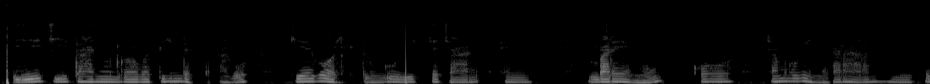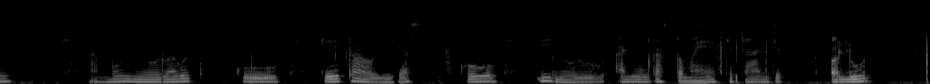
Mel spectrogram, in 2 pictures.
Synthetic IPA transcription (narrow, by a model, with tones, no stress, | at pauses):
i˨je˦t͡ʃi˦taɲʊ˦nkɔ˦ba˦ti˦nde˨ta˨ko˦ | kɪ˦ɛ˦kɔ˦˨lki̥˨tu˨ŋɡu˦i˦k̚t͡ʃa˦t͡ʃa˦ŋ | ɛŋ | mba˦ɾɛ˦ŋu˨˦ŋ | kʰo˦t͡ʃa˦mɡo˦kɪ˦˨nːe˨ka˦ɾa˨ɾa˦nmi˨sɪ˦ŋ | a̰˨mːo˦i˦ɲo˨ɾu˨˦a˦ɡo˦t | kṵke˦ta˦˨i˨ka˦skʰo˦ | i˦ɲo˨ɾu˨a̰˦ɲʊ˦nka˦stʊ˨ma˨ɛ˦kt͡ʃa˦t͡ʃaŋt͡ʃɪ˦t̚o˦lu˦n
